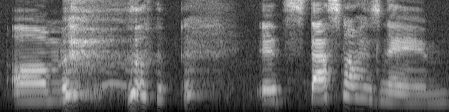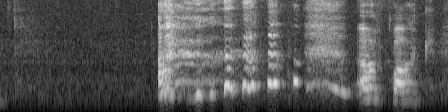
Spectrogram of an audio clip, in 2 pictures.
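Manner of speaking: real laughing fit after a slip. Real, not acted. Speaker catches own slip of someone's name, laughing. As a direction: crack up helplessly at your own blunder.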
